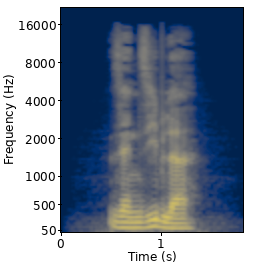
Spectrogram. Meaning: 1. comparative degree of sensibel 2. inflection of sensibel: strong/mixed nominative masculine singular 3. inflection of sensibel: strong genitive/dative feminine singular
- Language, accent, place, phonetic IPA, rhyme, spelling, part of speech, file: German, Germany, Berlin, [zɛnˈziːblɐ], -iːblɐ, sensibler, adjective, De-sensibler.ogg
